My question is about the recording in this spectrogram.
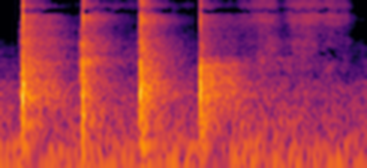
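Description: Four hand claps, evenly spaced about two and a half a second.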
